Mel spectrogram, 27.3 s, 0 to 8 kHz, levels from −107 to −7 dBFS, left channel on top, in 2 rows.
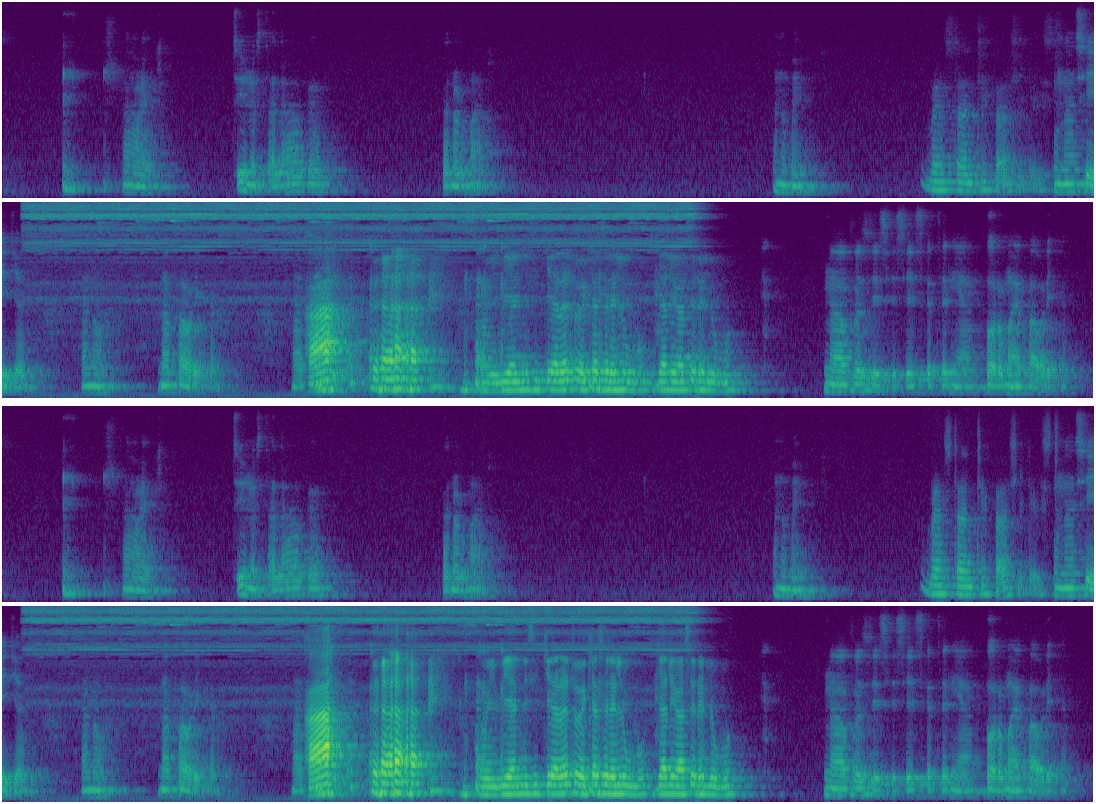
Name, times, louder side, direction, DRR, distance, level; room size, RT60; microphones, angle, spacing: voice 1, 1.3-1.9 2.9-4.1 5.5-6.1 9.6-10.1 13.2-14.0 14.6-15.0 15.6-16.4 17.3-17.7 18.0-18.4 19.4-20.0 21.0-21.2 21.8-21.9 23.9-27.0, equal, 5° right, 5 dB, 0.6 m, -48 dB
voice 2, 11.5-13.0 17.4-17.8 18.3-22.8, right 4 dB, 70° right, 10 dB, 0.5 m, -35 dB
sound 1, 13.9-22.3, left 2 dB, 15° left, 2.3 m, -51 dB
8.5 x 3.9 x 6.8 m, 0.98 s
head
